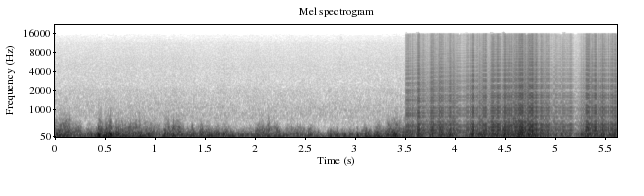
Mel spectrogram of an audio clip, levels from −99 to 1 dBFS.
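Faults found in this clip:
Buffer tearing, 3.51 s to end: 200 Hz rattle over the sound, present only with signal. Playback ring buffer read/write slip; roughly a third of each period replays audio about 10 ms old.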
